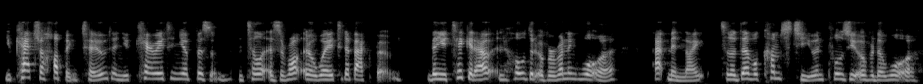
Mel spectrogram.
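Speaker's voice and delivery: a put-on English accent reading a quote; American trying an English accent for a witch's account. Shown as a demonstration. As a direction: read it in your best English accent. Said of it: "I'm gonna give the English accent my best shot".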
